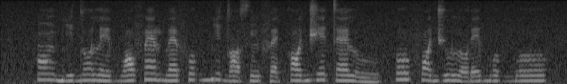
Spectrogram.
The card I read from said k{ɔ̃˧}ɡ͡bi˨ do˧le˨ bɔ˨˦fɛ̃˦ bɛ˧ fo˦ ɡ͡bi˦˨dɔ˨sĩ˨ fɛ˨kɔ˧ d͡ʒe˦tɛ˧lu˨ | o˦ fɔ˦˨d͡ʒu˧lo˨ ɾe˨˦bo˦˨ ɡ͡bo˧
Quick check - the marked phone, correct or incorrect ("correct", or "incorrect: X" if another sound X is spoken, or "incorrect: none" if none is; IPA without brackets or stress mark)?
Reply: correct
